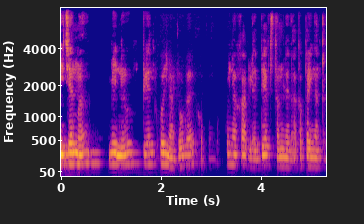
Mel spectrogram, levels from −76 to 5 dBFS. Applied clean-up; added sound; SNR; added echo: neural mask model DeepFilterNet 3.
